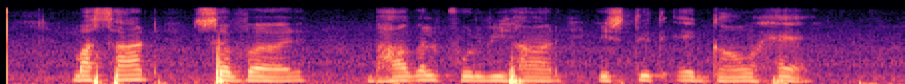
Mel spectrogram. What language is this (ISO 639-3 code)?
hin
